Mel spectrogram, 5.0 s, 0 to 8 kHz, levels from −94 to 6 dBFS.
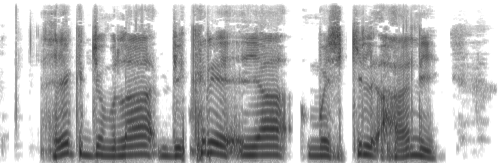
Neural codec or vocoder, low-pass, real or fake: none; 7.2 kHz; real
